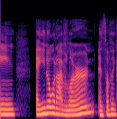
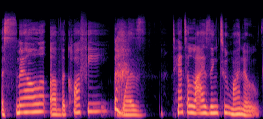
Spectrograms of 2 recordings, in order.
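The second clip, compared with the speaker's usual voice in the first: slow, drawn-out savoring; lingering dramatically as if inhaling the aroma; 5 semitones higher, slower than usual. Real, not acted. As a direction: stretch the words out, relishing each one. Savoring a remembered coffee smell.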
